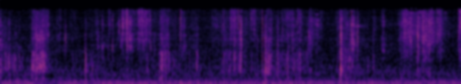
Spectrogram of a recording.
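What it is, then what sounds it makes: Marbled bar soap being carved. A solid black and white marbled soap bar, held in the hand, is carved and scraped with a yellow utility knife blade, shedding crumbly flakes. Soft, dry crinkling and scratchy crunches follow one another at an uneven pace. A few sharper, brighter scrapes stand out against a low background rumble.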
